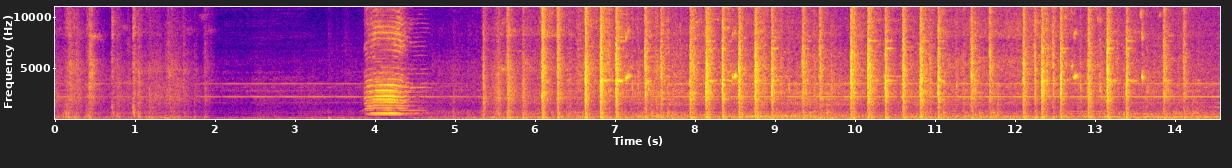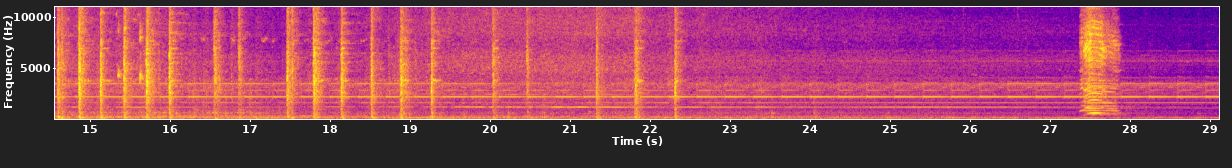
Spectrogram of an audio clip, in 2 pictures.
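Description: Electric suburban trains passing. A short train horn blast sounds about four seconds in, then a train's wheels clatter over the rail joints in a rapid run of clicks for about fifteen seconds, and a second short horn blast comes near the end.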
